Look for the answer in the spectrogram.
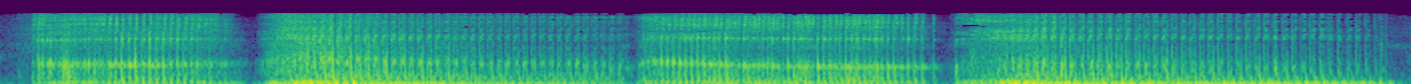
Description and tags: Ronquidos Sound WET
A extreme snoring while sleep
Sleep, Snoring, Extreme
